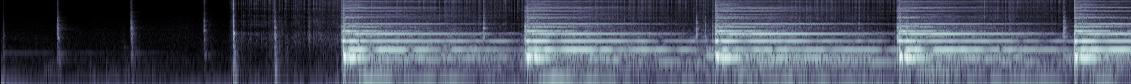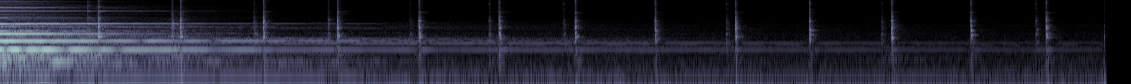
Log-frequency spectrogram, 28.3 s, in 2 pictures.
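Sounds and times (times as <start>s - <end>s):
old timepiece ticking: 2.6s - 18.6s.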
